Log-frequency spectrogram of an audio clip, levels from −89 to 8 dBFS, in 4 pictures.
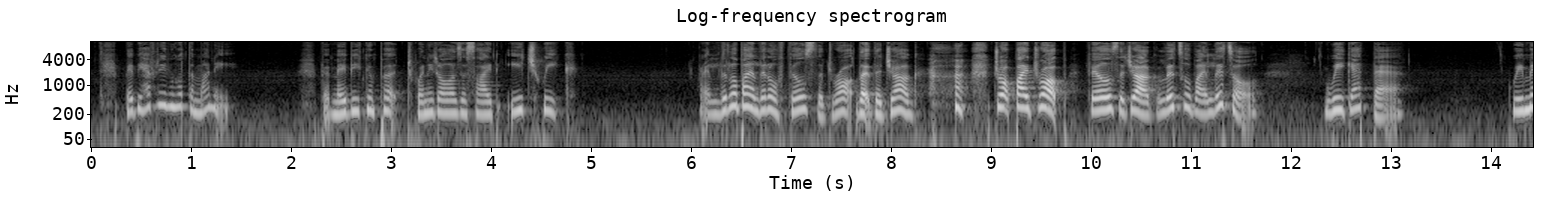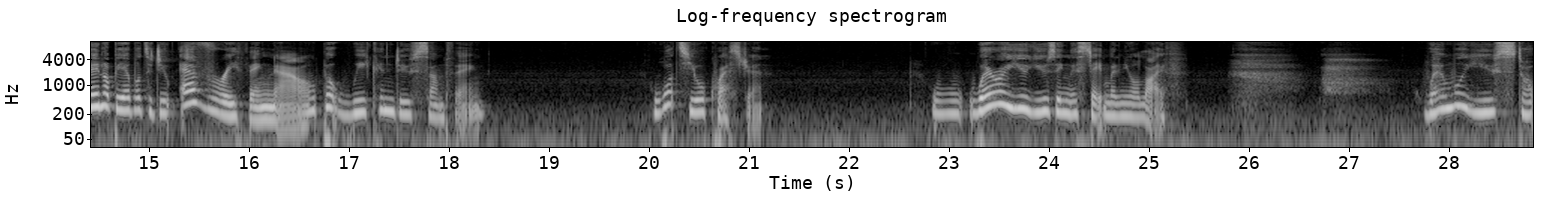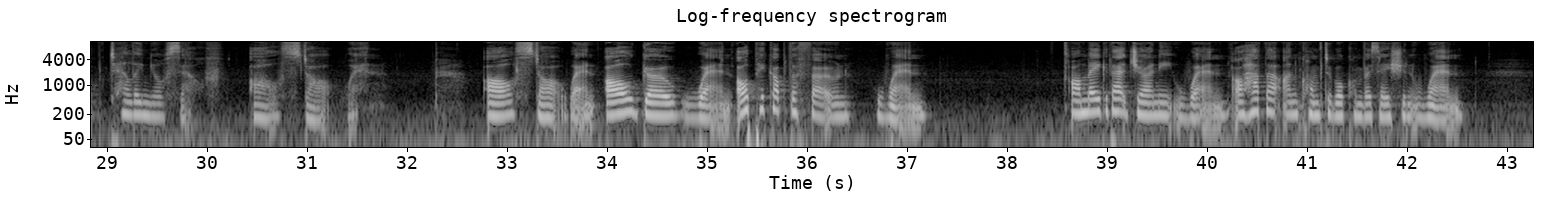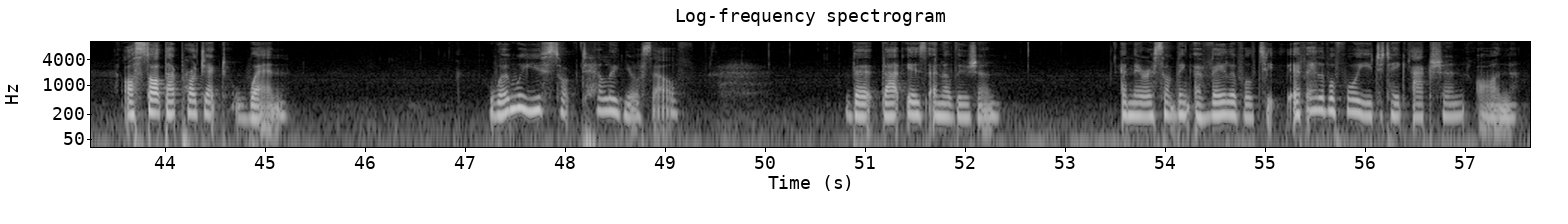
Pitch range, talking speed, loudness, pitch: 180-245 Hz, 130 wpm, -21 LUFS, 205 Hz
